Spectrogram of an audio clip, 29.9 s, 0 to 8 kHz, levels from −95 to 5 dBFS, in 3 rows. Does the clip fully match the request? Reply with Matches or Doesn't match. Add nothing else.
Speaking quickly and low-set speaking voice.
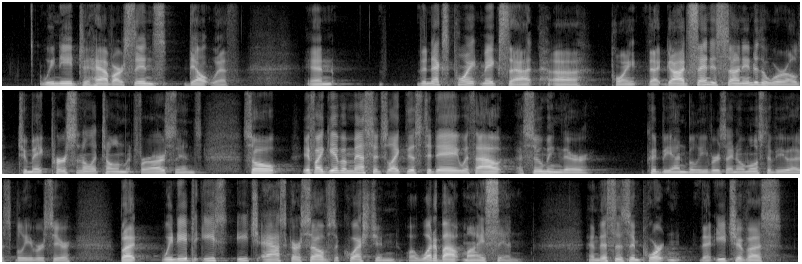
Doesn't match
